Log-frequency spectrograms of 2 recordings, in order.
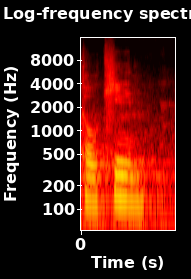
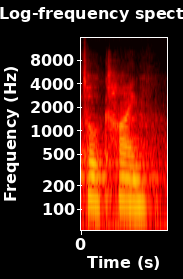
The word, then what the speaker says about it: Tolkien: Tol Kain. It's Kain, sir. What? It's pronounced Tol Kain, sir, not Tol Kain.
